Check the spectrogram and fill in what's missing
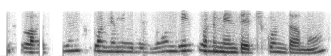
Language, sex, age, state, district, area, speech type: Telugu, female, 45-60, Andhra Pradesh, N T Rama Rao, rural, conversation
